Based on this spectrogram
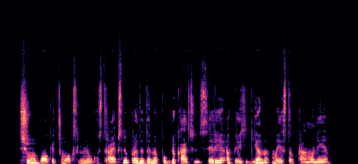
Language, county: Lithuanian, Telšiai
